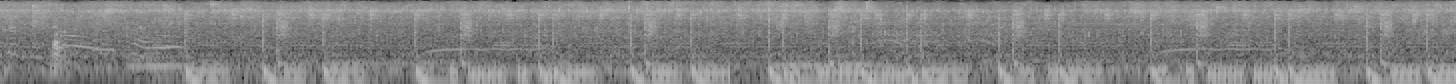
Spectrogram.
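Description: Beef fries in a pot of fried tomatoes for a Nigerian beans dish. The oil keeps up a steady, moderate sizzle and crackle, with occasional soft stirring clatter.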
